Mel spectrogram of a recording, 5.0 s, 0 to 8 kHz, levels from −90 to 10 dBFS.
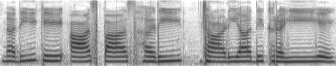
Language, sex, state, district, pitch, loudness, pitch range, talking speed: Hindi, female, Madhya Pradesh, Dhar, 215 Hz, -14 LUFS, 210-230 Hz, 95 wpm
